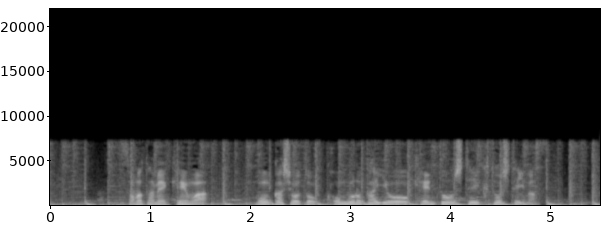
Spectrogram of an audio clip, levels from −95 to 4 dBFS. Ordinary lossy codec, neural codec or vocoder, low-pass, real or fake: none; vocoder, 44.1 kHz, 80 mel bands, Vocos; 7.2 kHz; fake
